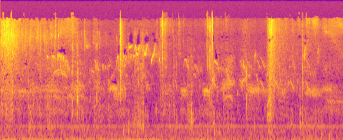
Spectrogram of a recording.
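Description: Near silence with faint bird chirps, a few soft clicks and a faint steady hum.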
